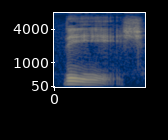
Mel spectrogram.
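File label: "dizh", San Lucas Quiavini Zapotec; language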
